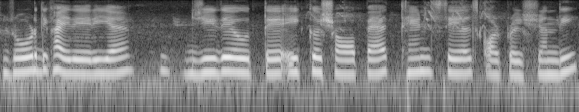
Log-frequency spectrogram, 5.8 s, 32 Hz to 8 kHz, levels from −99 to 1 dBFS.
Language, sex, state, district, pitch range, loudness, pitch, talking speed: Punjabi, female, Punjab, Kapurthala, 210-235 Hz, -19 LUFS, 220 Hz, 145 wpm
